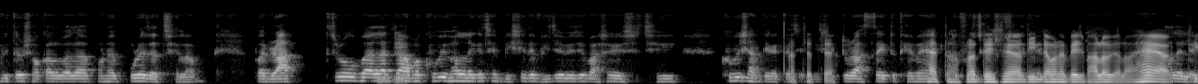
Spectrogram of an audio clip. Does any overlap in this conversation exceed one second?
Yes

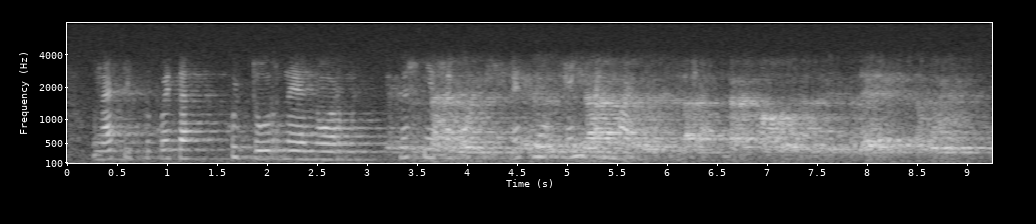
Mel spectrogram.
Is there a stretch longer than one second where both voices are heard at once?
Yes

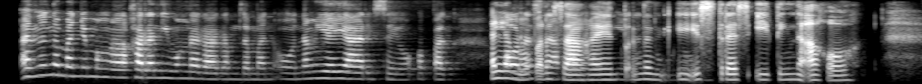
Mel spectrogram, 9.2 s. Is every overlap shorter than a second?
No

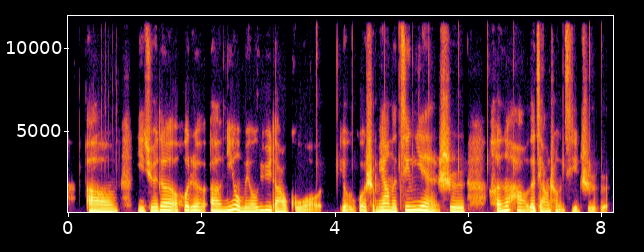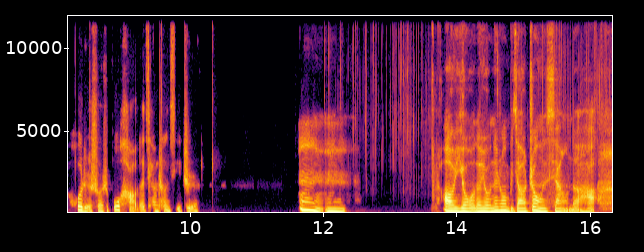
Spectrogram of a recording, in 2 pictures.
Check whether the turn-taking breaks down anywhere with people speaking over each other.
No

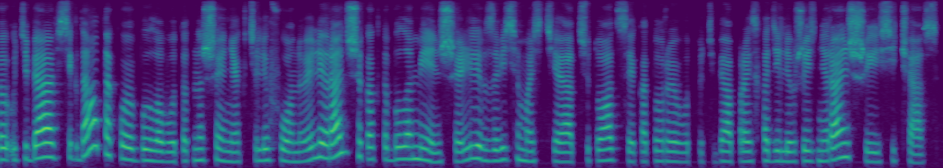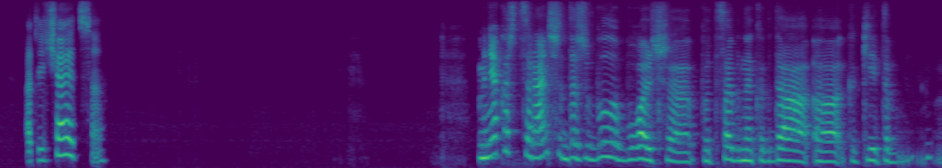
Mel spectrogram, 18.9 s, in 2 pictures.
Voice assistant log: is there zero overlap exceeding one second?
Yes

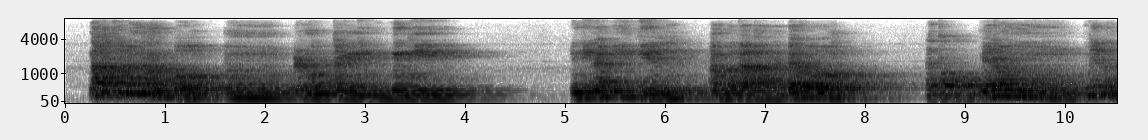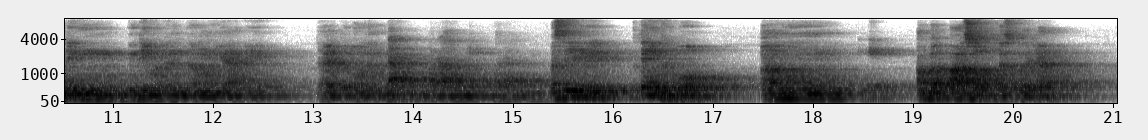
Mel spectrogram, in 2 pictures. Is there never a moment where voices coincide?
Yes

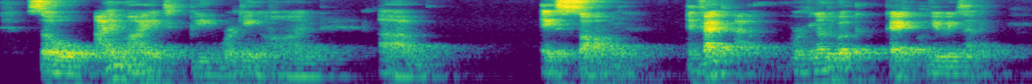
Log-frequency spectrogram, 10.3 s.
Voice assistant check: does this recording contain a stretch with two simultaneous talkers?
No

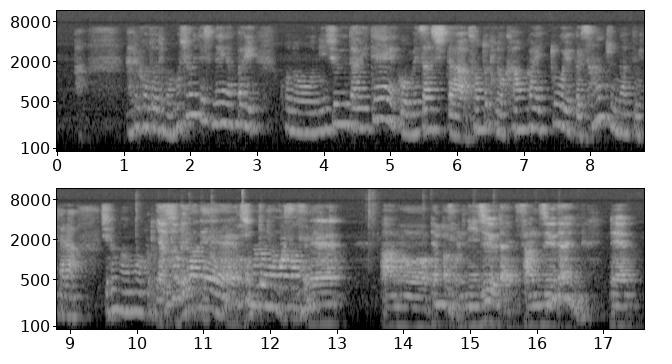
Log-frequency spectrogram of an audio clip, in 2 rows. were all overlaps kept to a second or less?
No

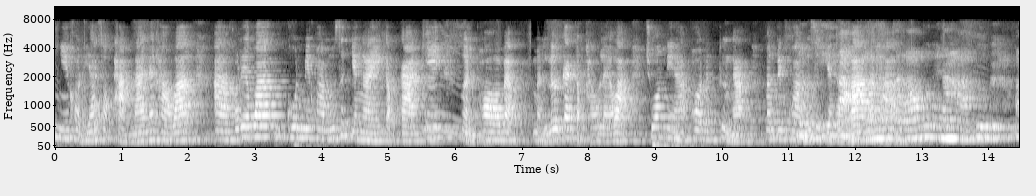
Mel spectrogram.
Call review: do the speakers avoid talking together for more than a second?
No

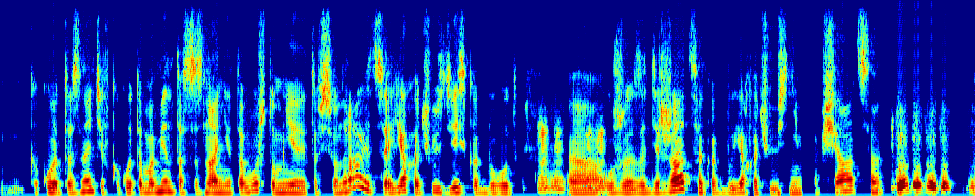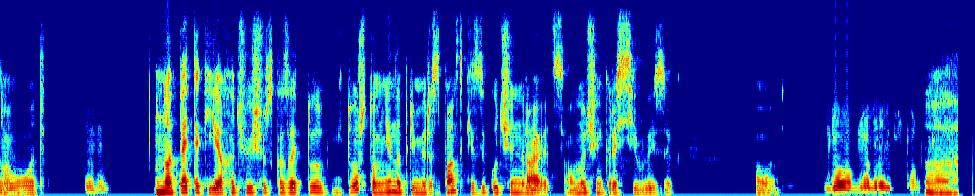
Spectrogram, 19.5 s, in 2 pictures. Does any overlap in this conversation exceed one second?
No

